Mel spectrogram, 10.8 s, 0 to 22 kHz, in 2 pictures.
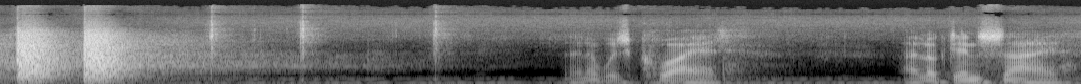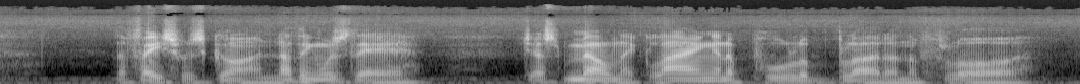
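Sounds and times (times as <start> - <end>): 
handgun gunshots fired at someone ducking into a hallway: 0.0 - 1.6
speech: 3.0 - 3.8, 4.5 - 10.6.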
